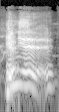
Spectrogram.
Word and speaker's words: Inye: It's actually pronounced Inye. Inye. Inye. Inye. Yeah, the tonality is important to the Orcish language.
